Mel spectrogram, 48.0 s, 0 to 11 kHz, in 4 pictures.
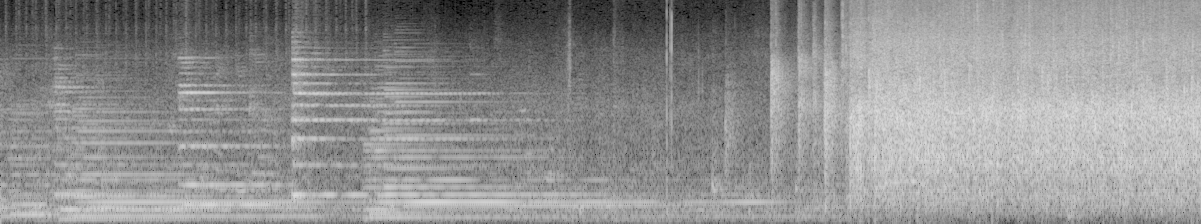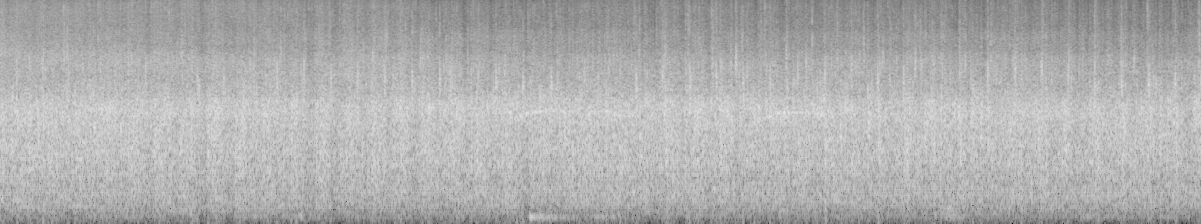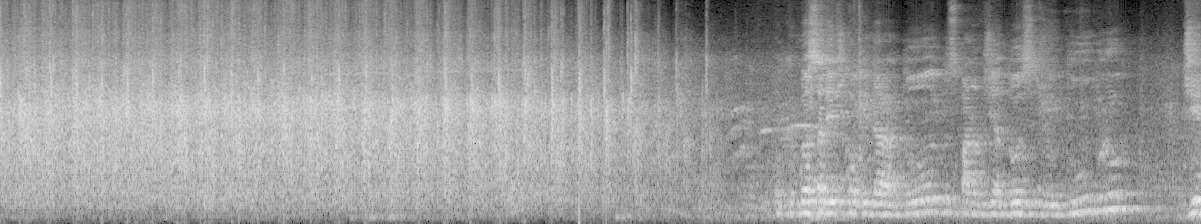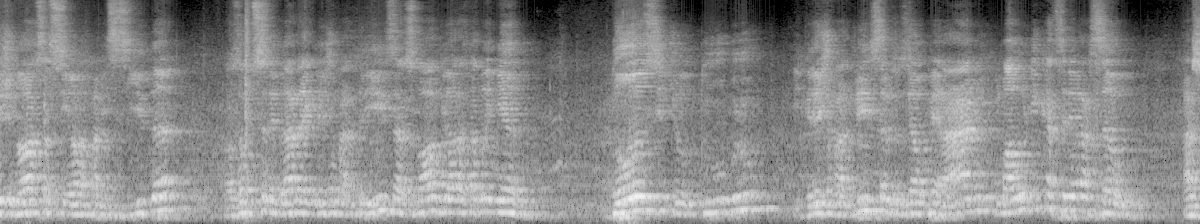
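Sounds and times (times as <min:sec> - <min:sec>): crowd applauding: 0:07.6 - 0:32.5.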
